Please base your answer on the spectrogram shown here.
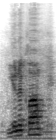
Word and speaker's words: Uniqlo: you're not familiar with the brand Yoona Club I think I'm pronouncing it right uni QL oh they make really warm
